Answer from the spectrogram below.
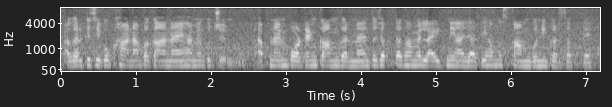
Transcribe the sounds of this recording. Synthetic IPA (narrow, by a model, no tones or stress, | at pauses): ɐ̰ɡəɾkɪsikokʰaːnapɐkaːnaɦɛɦɐmẽkʊt͡ʃʰ | ɐ̰pnaɪ̃mpɔːɾʈə̃ɳʈ̚kaːmkɐɾnaɦɛt̪od͡ʒɐb̚t̪ɐkɦɐmẽlaːɪʈnɐɦĩaːd͡ʒaːt̪iɛɦɐmʊskaːmkonɐɦĩkɐɾsɐk̚t̪e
